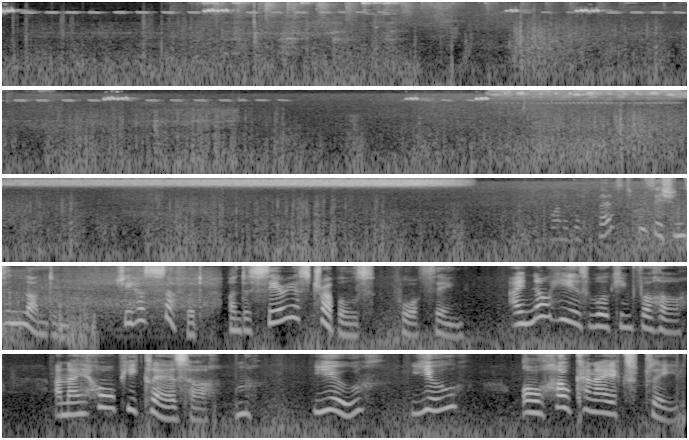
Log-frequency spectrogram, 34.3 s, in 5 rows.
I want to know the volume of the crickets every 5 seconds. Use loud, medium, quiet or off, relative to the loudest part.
medium, medium, loud, loud, off, off, off.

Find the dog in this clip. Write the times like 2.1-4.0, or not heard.
1.7-7.2.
